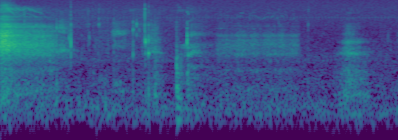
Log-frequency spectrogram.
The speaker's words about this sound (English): Isn't this exciting? We're all just sniffing this.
